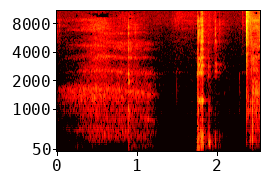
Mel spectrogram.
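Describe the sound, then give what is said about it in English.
Low, gurgly burps from one person, two short bursts in the second half after a stretch of soft breathy noise. They are fairly faint, with no talk. “excuse me, I burp during this.”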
